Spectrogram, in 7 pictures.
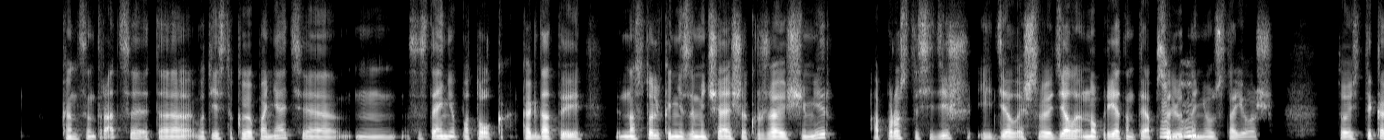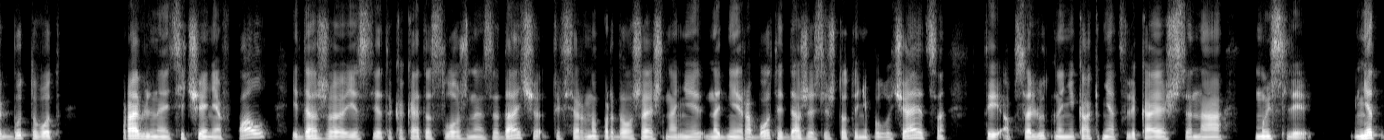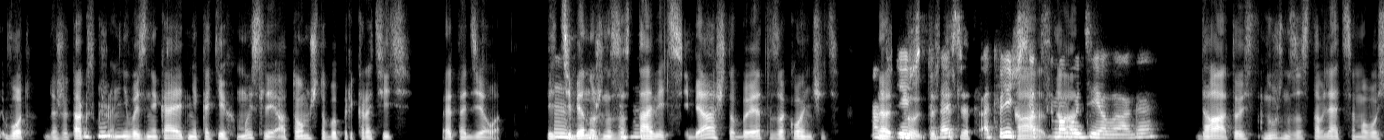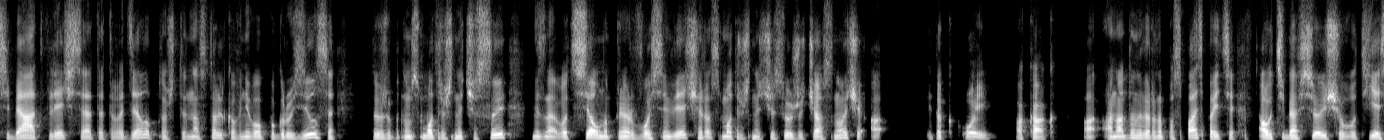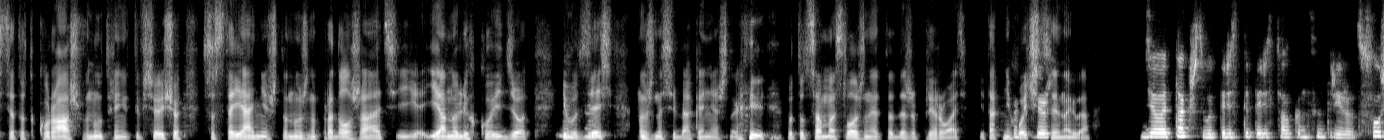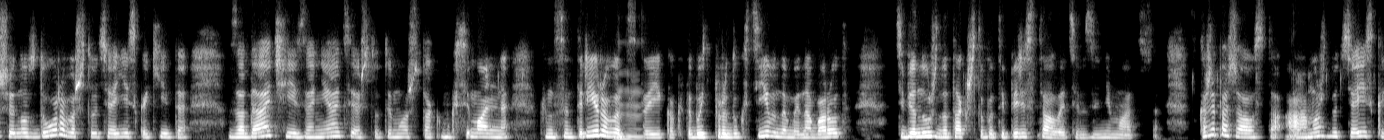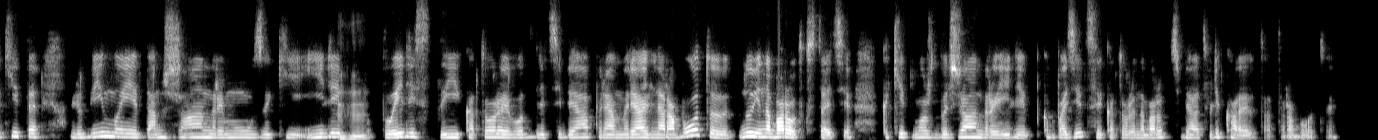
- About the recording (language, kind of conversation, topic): Russian, podcast, Предпочитаешь тишину или музыку, чтобы лучше сосредоточиться?
- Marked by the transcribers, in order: tapping; chuckle; other background noise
